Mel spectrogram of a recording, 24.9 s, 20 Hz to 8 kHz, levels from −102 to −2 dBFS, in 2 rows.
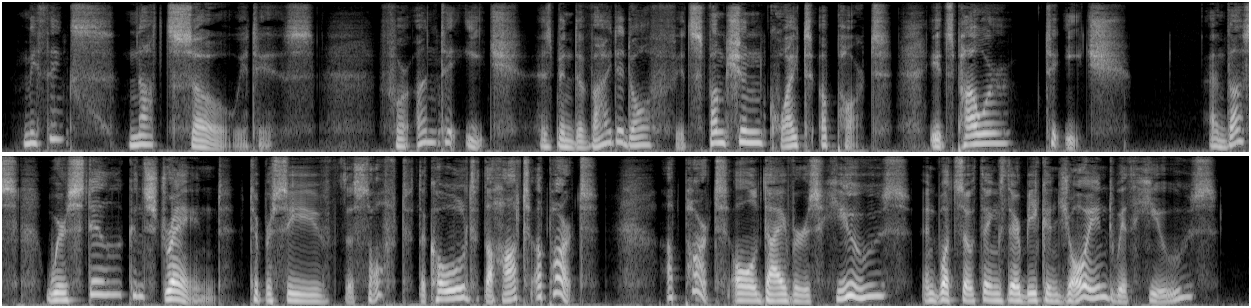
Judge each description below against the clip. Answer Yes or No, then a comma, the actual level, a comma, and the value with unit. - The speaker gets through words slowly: Yes, slow, 110 wpm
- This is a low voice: No, medium, 160 Hz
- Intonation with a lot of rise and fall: Yes, wide, 7.2 semitones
